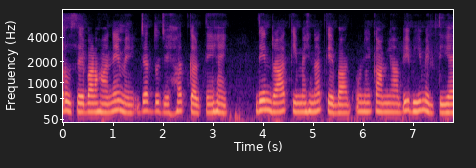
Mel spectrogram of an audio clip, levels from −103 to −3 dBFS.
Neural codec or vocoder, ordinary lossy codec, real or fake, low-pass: none; none; real; 7.2 kHz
